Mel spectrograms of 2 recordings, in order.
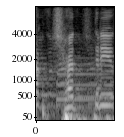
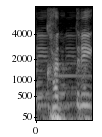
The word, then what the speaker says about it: क्षत्रिय: अपभ्रंश ना कुछ जगह अब जैसे कुछ लोग ना क्षत्रिय को खत्री कहते हैं।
